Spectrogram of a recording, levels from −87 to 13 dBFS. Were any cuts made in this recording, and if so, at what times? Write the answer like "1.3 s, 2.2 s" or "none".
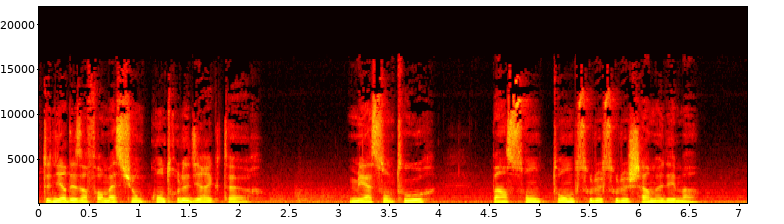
5.6 s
